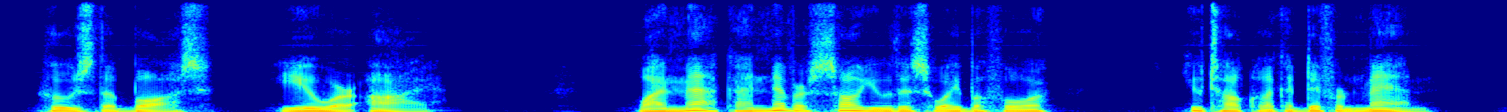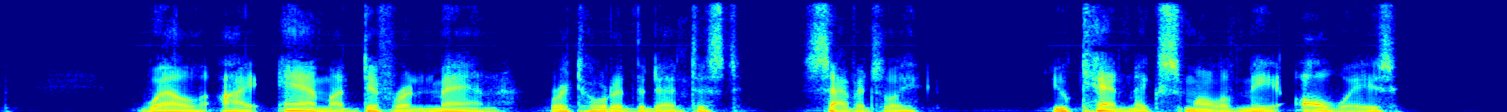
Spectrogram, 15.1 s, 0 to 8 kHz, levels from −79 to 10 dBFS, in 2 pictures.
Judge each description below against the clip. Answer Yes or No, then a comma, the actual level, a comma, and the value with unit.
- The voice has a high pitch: No, very low, 90 Hz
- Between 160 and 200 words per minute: No, average, 150 wpm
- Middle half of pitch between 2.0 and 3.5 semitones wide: Yes, average, 3.2 semitones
